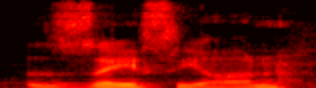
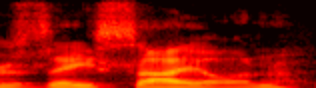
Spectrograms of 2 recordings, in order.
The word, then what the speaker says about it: Zacian: And the reason why I say it's pronounced Zacian or Zacion is because it is derived from the word scion, as in the As in the car that nobody wants to drive?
